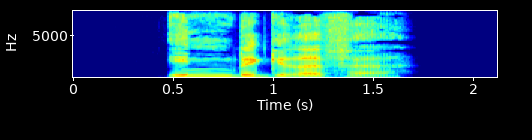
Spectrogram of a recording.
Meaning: nominative/accusative/genitive plural of Inbegriff
- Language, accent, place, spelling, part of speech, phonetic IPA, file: German, Germany, Berlin, Inbegriffe, noun, [ˈɪnbəˌɡʁɪfə], De-Inbegriffe.ogg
